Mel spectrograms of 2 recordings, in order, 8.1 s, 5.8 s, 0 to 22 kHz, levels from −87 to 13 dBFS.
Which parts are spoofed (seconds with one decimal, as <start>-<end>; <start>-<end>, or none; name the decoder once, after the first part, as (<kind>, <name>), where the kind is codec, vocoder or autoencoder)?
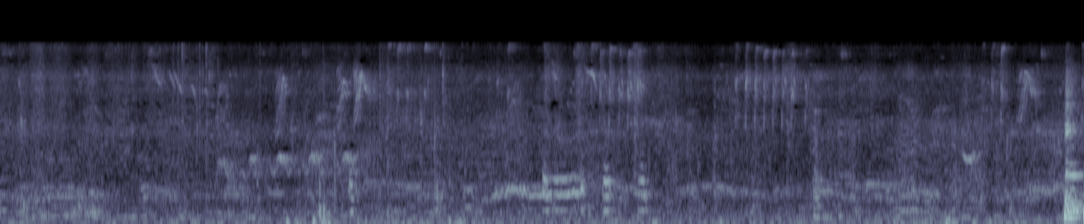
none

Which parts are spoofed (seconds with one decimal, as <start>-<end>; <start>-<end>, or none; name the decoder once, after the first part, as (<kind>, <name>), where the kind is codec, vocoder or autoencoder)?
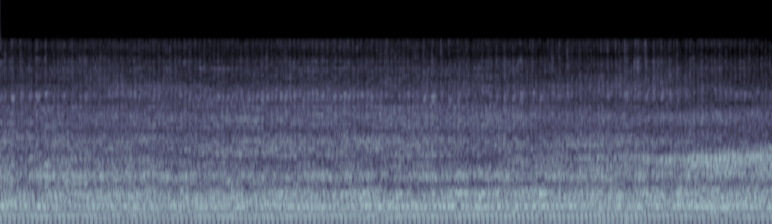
none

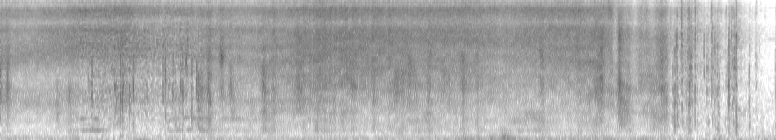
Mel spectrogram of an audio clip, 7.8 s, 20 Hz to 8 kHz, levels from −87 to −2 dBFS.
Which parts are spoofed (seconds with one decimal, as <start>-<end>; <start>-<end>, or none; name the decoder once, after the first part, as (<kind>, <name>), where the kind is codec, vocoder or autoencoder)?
0.0-0.8 (vocoder, WaveNeXt); 2.0-6.7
